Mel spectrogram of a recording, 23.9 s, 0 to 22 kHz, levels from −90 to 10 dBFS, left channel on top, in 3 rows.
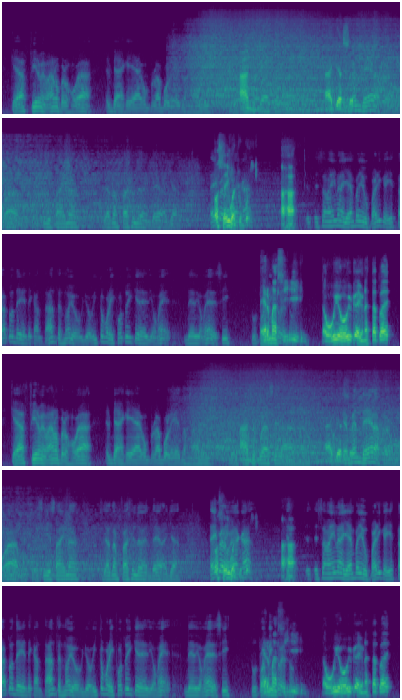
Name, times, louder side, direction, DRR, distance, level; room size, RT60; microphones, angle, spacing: voice 1, 0.2-1.8 2.1-6.2 6.6-9.5 10.0-11.5 12.1-13.0 13.7-13.8 14.1-19.3 19.6-20.5 20.9-21.8, right 4 dB, 45° right, 0.6 m, -38 dB
sound 1, 3.3-14.2, left 2 dB, 80° left, 1.6 m, -42 dB
voice 2, 4.8-5.2 6.5-7.0 12.2-12.9 13.6-13.8 21.1-21.9 22.3-23.7, left 6 dB, 60° left, 0.3 m, -23 dB
3.5 x 3.1 x 3.9 m
head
